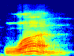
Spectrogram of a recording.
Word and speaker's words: one: é Norman Ok já Quando eu digo One É como se eu tivesse um w antes do meu ó certo eu eu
